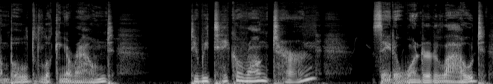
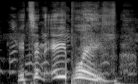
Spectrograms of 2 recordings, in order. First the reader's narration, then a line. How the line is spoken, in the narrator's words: Bo shouted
